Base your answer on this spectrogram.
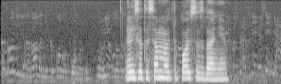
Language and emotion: Russian, neutral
